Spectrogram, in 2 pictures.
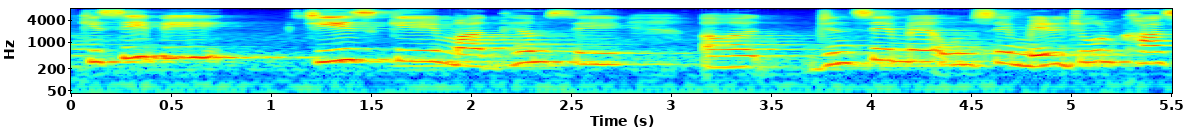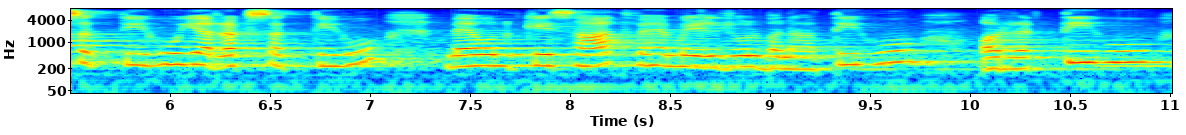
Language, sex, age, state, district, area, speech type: Hindi, female, 18-30, Rajasthan, Jaipur, urban, spontaneous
